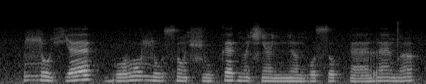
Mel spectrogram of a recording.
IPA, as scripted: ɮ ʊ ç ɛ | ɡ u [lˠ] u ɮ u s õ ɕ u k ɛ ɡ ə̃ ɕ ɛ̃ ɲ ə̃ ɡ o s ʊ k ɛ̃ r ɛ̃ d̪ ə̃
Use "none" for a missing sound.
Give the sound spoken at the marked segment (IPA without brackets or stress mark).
lˠ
